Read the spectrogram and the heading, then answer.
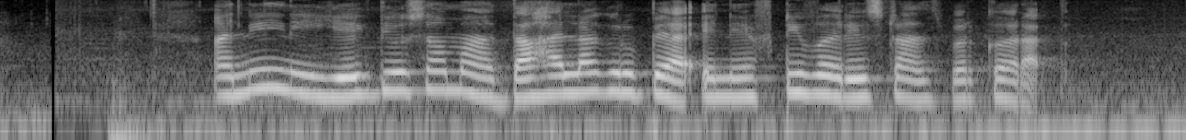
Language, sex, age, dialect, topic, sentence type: Marathi, female, 18-24, Northern Konkan, banking, statement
